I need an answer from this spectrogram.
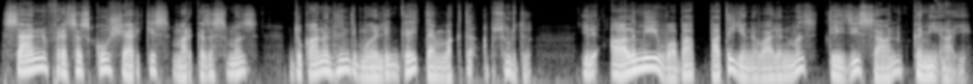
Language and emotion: Kashmiri, sad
